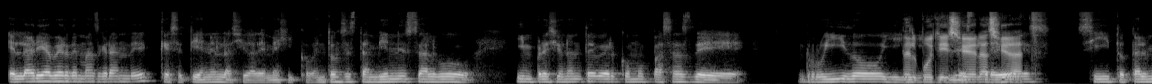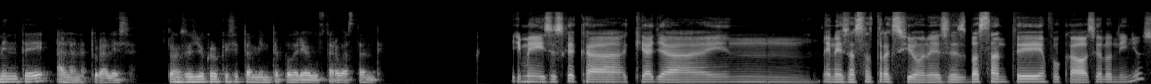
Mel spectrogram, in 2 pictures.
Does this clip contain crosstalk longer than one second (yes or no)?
yes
